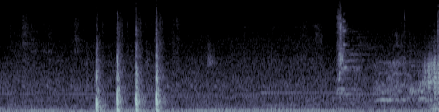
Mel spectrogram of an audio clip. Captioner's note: knocking on door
